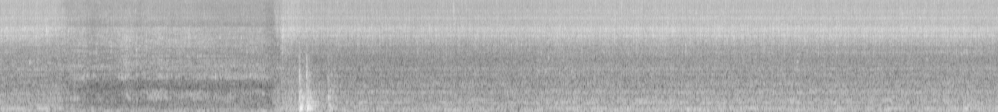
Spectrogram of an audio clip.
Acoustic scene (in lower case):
kitchen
